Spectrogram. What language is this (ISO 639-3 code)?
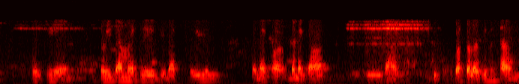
asm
